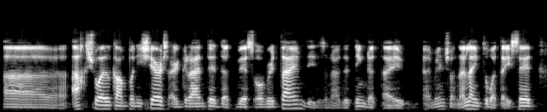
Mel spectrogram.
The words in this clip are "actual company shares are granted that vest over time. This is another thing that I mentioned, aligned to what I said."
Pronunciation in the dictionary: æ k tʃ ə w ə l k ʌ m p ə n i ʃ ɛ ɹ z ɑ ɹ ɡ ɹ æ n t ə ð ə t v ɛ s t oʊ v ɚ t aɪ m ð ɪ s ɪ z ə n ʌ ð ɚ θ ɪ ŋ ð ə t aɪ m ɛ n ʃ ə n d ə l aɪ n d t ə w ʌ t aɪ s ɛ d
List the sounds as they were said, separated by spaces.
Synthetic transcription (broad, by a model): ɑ k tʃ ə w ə l k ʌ m p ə n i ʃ ɛ ɹ s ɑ ɹ ɡ ɹ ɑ n t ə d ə t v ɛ s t oʊ v ɚ t aɪ m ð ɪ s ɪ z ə n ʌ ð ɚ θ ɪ ŋ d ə t aɪ m ɛ n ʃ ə n ə l aɪ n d t ə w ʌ t aɪ s ɛ d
